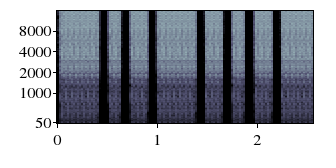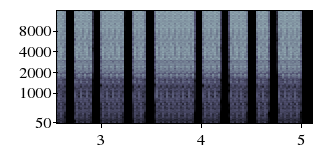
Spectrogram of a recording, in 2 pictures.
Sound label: Sci Fi Type Beep Cursor Loop; Control Panel; Blastwave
